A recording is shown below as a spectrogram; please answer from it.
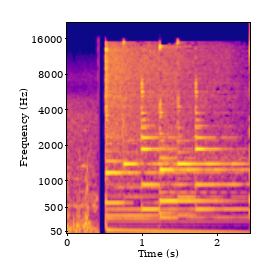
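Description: Wind buffeting the microphone, cut off abruptly about half a second in by an edit. Background music then starts: a melody of short struck notes over a held bass note.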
